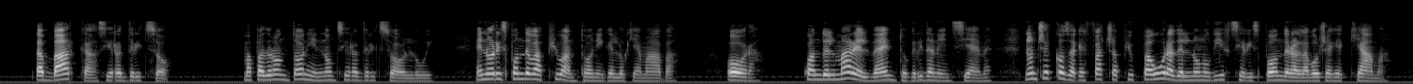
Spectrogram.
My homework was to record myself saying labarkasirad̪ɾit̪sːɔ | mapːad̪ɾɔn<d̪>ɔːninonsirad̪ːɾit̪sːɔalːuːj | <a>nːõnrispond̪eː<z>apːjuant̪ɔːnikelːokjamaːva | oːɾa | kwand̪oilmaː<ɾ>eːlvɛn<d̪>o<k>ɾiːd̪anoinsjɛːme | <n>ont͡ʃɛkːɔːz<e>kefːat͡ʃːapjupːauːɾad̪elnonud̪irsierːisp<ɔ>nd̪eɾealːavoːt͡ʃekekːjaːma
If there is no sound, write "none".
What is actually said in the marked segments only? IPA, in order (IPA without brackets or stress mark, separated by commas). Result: t̪, e, v, ɾ, t̪, ɡ, n, a, o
